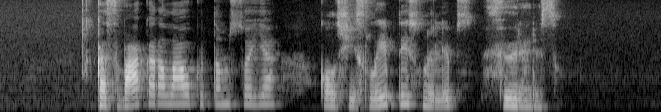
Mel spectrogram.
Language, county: Lithuanian, Vilnius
